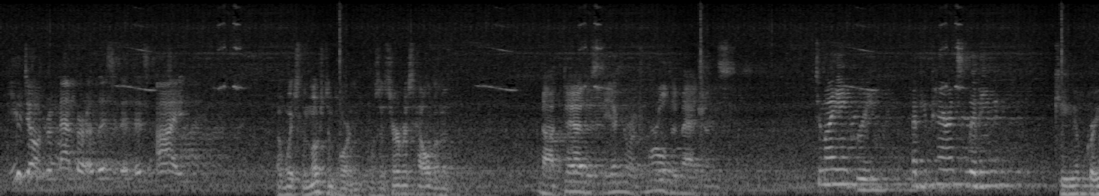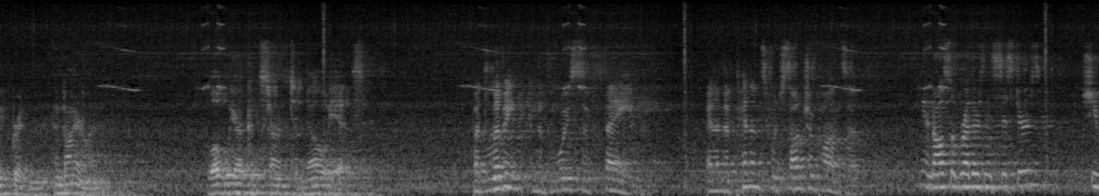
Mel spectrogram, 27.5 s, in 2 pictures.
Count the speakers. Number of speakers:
six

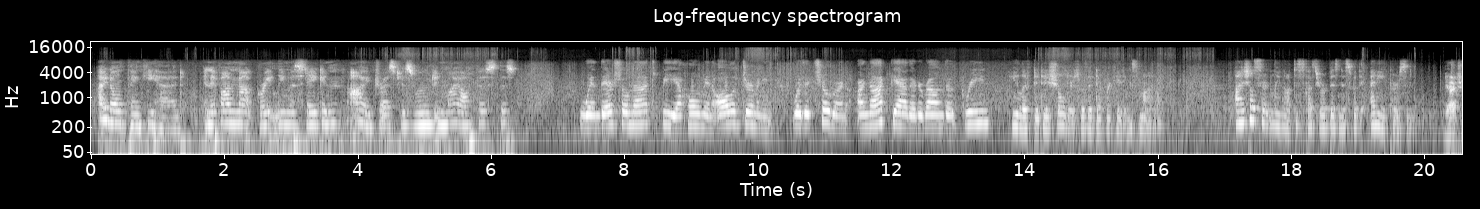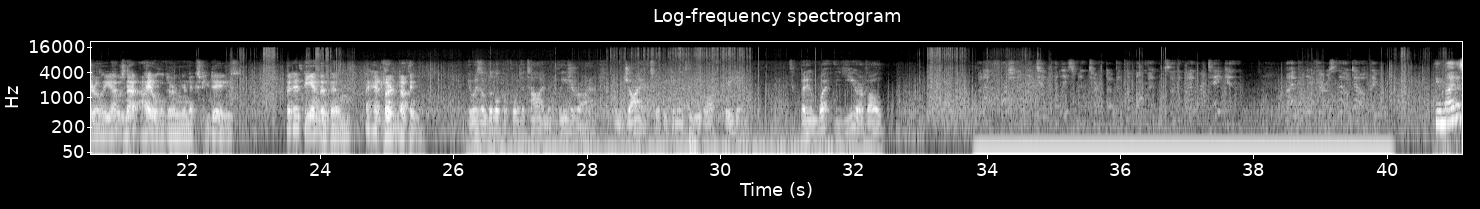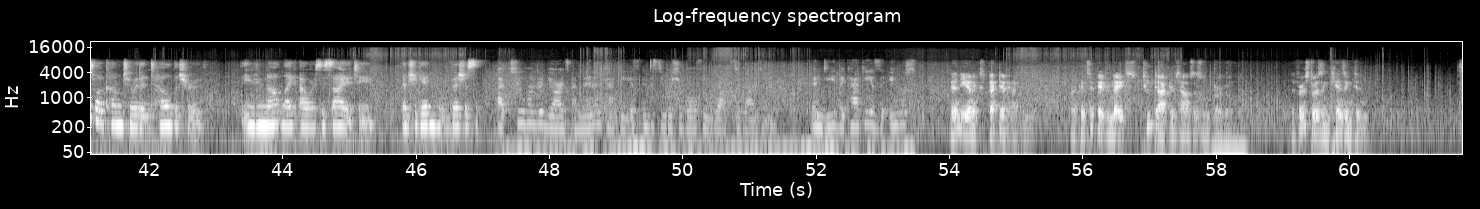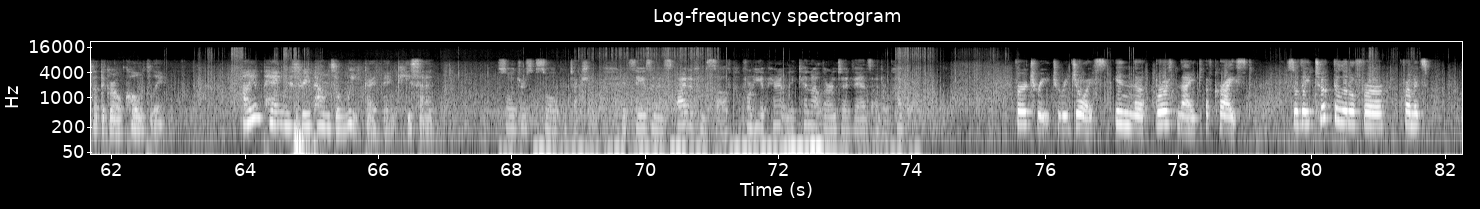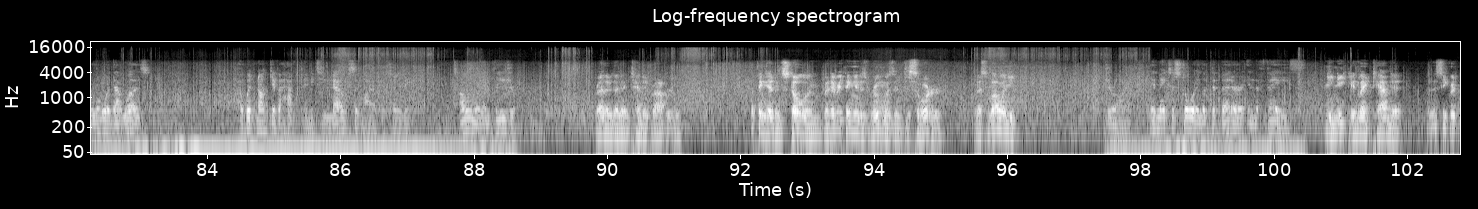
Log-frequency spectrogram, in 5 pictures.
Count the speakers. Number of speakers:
eight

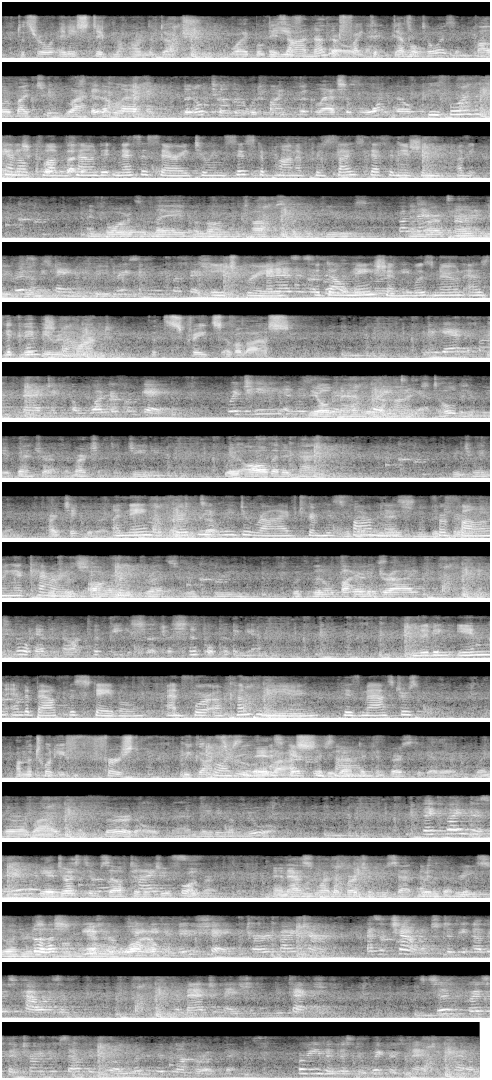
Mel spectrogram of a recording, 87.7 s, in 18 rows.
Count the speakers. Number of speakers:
six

